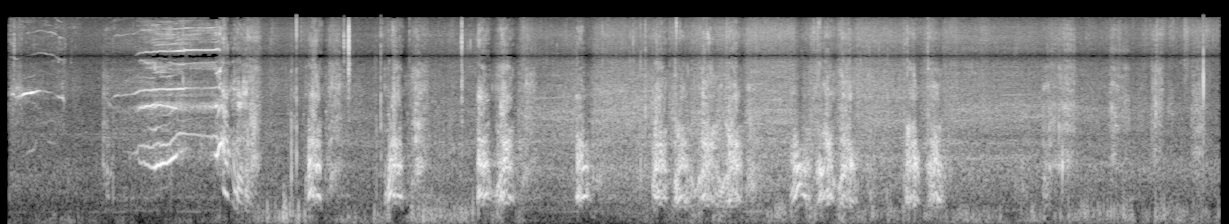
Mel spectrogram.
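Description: German Shepherd giving a high, wavering whine, then barking about once a second, some barks coming in quick pairs.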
